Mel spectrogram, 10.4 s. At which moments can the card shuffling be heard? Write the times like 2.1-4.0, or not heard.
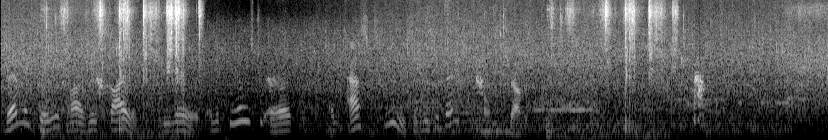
0.5-2.5, 6.8-8.5.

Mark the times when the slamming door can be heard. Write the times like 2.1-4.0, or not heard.
not heard.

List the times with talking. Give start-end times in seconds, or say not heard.
0.0-6.6.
